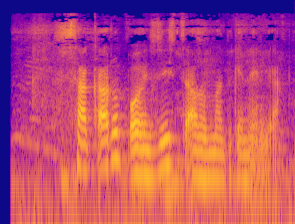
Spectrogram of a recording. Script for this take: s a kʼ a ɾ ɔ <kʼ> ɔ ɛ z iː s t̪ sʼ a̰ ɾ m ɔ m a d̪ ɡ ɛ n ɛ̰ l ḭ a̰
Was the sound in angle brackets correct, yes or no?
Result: no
